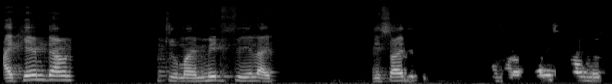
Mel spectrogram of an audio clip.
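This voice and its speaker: A man's voice: sits high, moderate pace, a little mellow. A man with a Sierra Leonean accent on a choppy, breaking-up video call, methodically walking through his fantasy football picks. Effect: choppy, breaking-up video call audio. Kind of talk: casual chat.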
